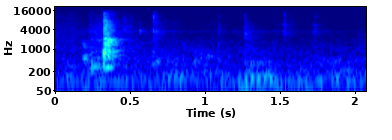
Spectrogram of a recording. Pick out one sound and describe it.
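A cat chews and laps food from a bowl close by.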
